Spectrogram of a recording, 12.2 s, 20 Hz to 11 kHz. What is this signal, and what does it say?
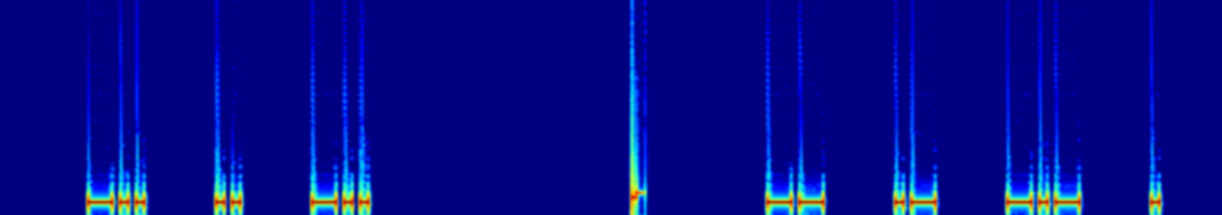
Morse code, heard as a keyed tone, about 15 wpm, spaced as for 9 wpm, 700 Hz. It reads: DID MAKE
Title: 3x Character Spacing - Top 200 Words - 15wpm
